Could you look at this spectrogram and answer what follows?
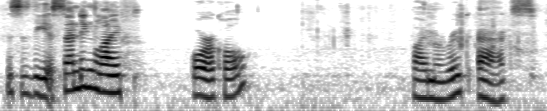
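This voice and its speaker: A woman's voice: fairly low pitch, slow, mellow, slight background noise. A woman hosting a tarot reading, chatting casually and thinking aloud in short, musing phrases. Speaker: tarot reader hosting a video series.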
